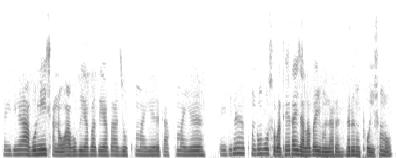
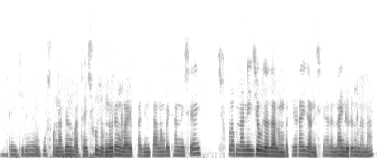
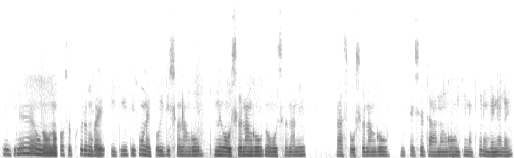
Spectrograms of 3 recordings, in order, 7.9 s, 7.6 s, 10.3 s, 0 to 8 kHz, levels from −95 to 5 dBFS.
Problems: low volume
